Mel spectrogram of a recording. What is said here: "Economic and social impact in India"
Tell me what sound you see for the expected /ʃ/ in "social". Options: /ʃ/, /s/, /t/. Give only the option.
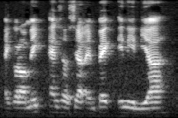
/s/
